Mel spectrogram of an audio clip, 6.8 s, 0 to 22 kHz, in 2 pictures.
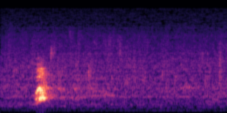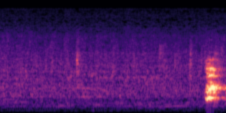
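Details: Dog named Rex barking while running around at night in Pyrga, recorded September 21, 2018; two sharp, loud barks, one near the start and one at the end, separated by a steady background hiss with faint ticks.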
